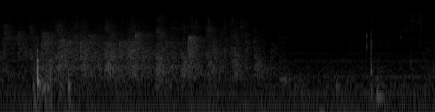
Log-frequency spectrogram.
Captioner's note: audience applauding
